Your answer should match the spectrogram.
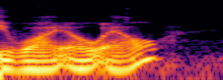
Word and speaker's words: YOL: pronounce it Yol or Y-O-L? – Y-O-L. – Y-O-L, okay.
